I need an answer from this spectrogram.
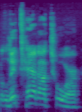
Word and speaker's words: Littérature: Well, the founders of Littérature magazine on this date were Littérature, literature, but they have an accent on the E.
